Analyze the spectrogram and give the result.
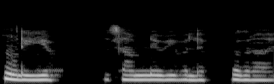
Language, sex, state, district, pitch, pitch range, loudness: Hindi, female, Uttar Pradesh, Budaun, 210 Hz, 205-220 Hz, -21 LUFS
